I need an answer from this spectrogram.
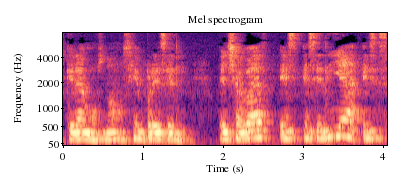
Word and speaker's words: Shabbat: Lo que comentaba aquí del Shabbat, no lo correcto, porque es un estudio profundo, no es decir Sabbat ni Shabbat, la terminología correcta es Shabbat, ese es lo correcto, ¿no?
